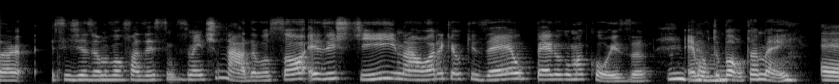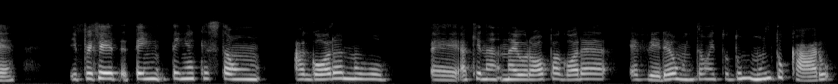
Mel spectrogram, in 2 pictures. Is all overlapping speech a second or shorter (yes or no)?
yes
